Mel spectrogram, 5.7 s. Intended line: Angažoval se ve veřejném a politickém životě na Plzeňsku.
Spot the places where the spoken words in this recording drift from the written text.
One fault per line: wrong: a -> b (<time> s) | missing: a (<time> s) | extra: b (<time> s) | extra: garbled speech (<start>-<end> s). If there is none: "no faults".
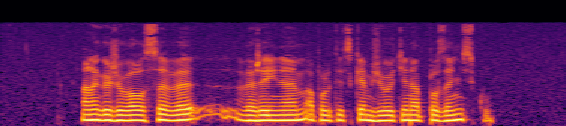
no faults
